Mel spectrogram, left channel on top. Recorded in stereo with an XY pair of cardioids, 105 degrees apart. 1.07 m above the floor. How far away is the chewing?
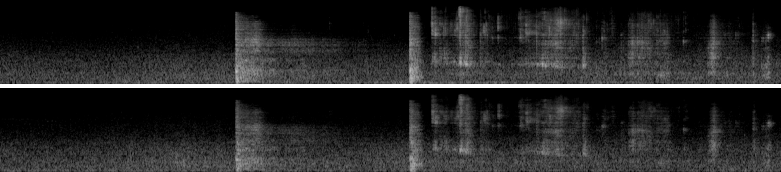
About 1.6 m.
